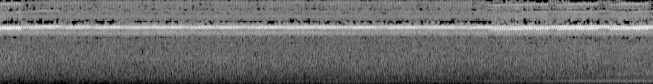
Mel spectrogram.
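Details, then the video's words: Steady high, piercing insect trilling with a rapid pulsing texture, plus a faint low hum drifting in during the second half, used as a calming background sound. "Sound · Nature Sound of nature sounds scenery L · insect"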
